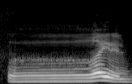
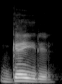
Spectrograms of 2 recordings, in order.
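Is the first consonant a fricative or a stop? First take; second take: fricative; stop. First: The first consonant is a rasping throat fricative. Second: The first consonant is a hard stop. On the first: The speaker calls it right. "बिल्कुल ऊपर से" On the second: The speaker calls it wrong. "ये गलत है"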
